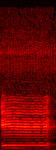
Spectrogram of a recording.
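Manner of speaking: "Ix" stretched as one slow phonics sound. Shown as a demonstration. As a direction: hold the vowel in "Ix" long and even. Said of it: "Say the sounds".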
